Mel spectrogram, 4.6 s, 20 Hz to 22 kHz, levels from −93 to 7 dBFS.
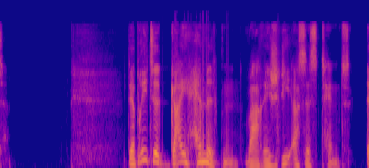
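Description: From 2.03 to 2.85 s there's processor overload crackle: the CPU keeps missing deadlines on tiny buffers of a millisecond or two, dropping silent gaps that add up to a gritty tearing. Then at 3.45 s a short stall from a late packet appears. The jitter buffer ran dry, so the sound gets held for 66 ms before carrying on with nothing lost.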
